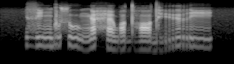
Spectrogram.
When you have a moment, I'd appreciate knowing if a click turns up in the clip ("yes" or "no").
no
